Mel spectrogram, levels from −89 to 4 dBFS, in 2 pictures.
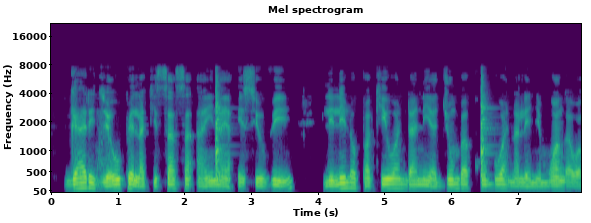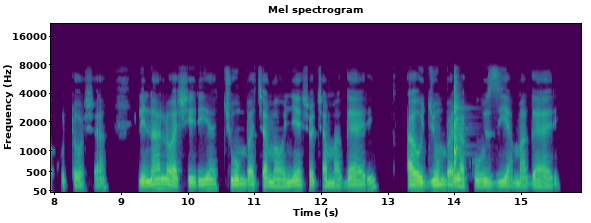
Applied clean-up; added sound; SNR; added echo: none; Snare drum; 9 dB; none.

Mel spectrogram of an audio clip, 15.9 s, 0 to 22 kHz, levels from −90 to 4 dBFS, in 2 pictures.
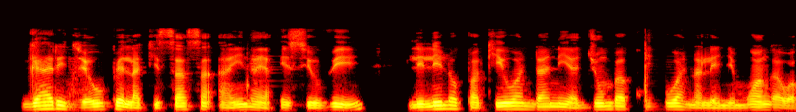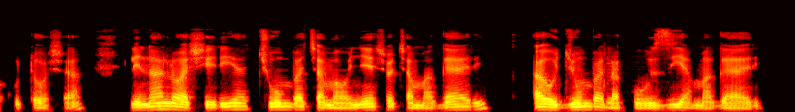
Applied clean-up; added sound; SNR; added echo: neural mask model DeepFilterNet 3.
